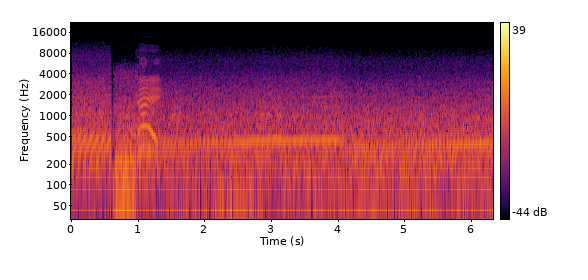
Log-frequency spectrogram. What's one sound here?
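A car engine revs steadily as the car drives off.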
